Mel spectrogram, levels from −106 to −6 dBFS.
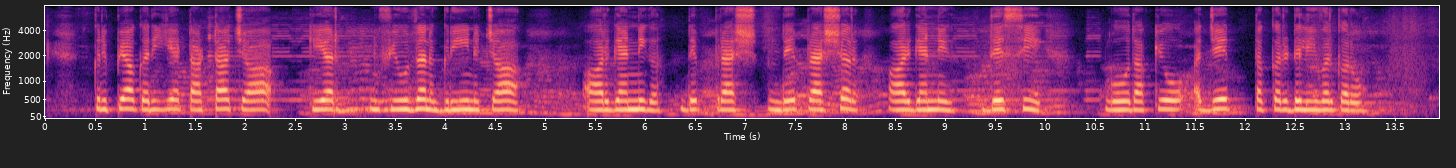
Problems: background sounds at intervals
